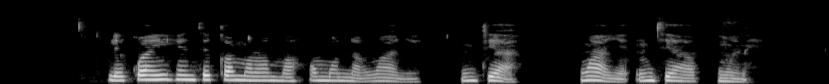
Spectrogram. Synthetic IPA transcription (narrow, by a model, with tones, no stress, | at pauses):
le˨kʷa˦i˦ɦe˦n̩˦dɪ˦kɔ˦mɔ˨ɾa˦m̩˦ma˦hʊ˦mʊ˦na˨ŋʷa˦˨ɲ˨˦˨ | a˦˨ɲe˨n̩˦dɪ˦a˨ | ŋʷe˨ɾe˨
